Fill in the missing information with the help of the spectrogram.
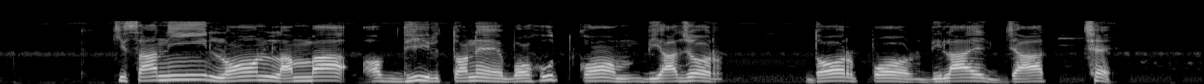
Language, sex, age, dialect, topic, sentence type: Magahi, male, 31-35, Northeastern/Surjapuri, agriculture, statement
